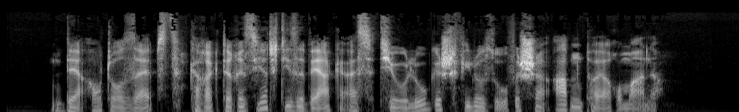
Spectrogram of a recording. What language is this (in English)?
German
